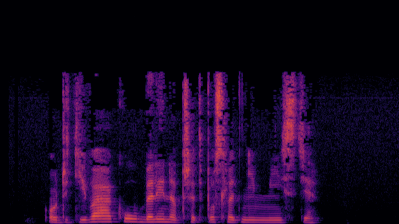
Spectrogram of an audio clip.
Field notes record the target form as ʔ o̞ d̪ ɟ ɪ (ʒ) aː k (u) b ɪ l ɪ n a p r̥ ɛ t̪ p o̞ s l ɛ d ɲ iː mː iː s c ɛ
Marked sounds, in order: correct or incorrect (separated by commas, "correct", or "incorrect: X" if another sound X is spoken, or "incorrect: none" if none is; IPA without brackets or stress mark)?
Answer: incorrect: v, incorrect: uː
